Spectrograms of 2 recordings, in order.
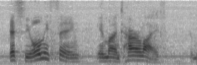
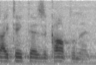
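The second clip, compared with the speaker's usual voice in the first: ordinary talk, nothing marked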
